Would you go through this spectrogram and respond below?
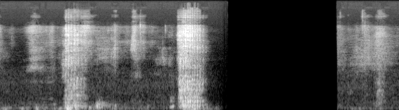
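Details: Friesian mare Peach at her stable on the day she is first ridden, learning to carry someone on her back: two loud breathy bursts about two seconds apart, then a gap of silence and faint rustling.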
